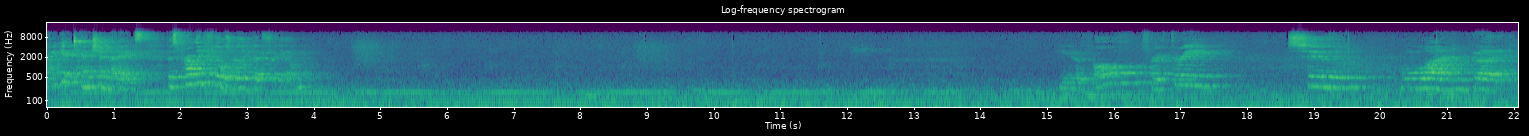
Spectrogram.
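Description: A young woman speaks calmly and clearly, as if instructing, close by.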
